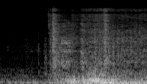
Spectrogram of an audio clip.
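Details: Nissan Escapade/Urvan after ignition contact no-click no-start problem: brief quiet, then a quick crank that catches cleanly and settles into a smooth steady idle; starts and runs normally.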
